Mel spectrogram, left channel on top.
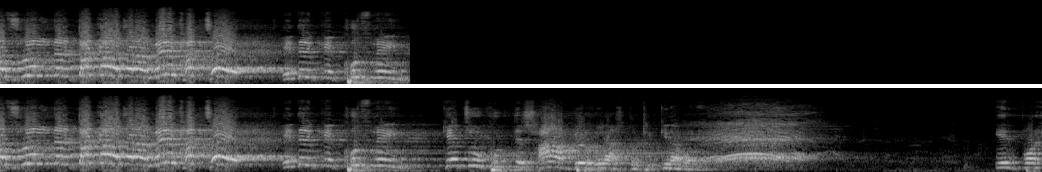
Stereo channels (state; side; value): drops out; left; at 4.1 s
